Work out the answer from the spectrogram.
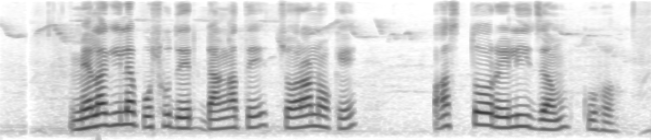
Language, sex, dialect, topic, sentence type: Bengali, male, Rajbangshi, agriculture, statement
